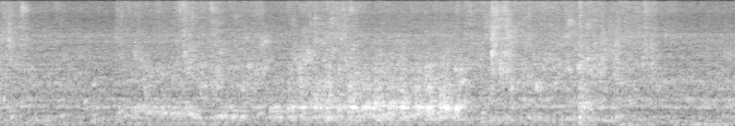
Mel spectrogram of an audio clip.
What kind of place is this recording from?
restroom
